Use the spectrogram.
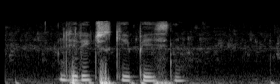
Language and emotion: Russian, sad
